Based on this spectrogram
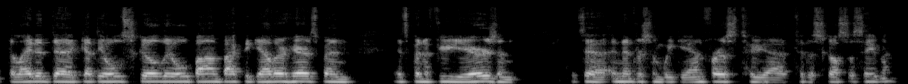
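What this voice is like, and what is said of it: North American-tinged accent. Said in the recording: “The, uh, the, North American accent is absolutely it's, outstanding ... What's that accent all about? ... you've definitely got an accent”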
